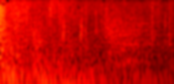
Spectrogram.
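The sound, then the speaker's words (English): A deep, rumbling boom from an explosion in a mine shaft set off by a lit fuse. The broad roar is loud from the start and holds steady, easing off only slightly toward the end. “And then the explosion happens.”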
